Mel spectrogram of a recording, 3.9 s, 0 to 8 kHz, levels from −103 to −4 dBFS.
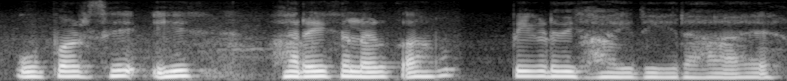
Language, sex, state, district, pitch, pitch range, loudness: Hindi, female, Uttar Pradesh, Lalitpur, 180 Hz, 160-190 Hz, -17 LUFS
